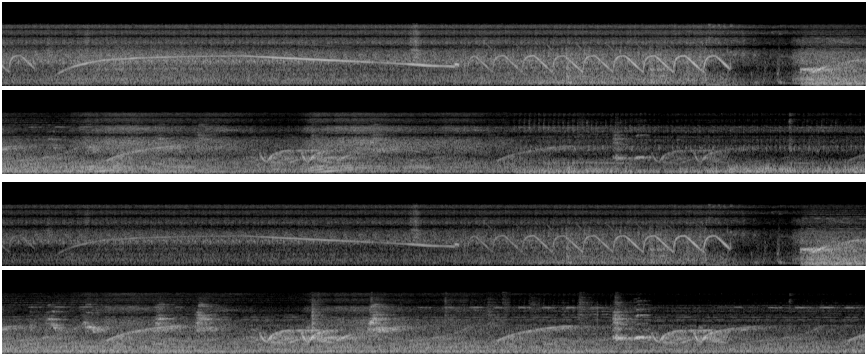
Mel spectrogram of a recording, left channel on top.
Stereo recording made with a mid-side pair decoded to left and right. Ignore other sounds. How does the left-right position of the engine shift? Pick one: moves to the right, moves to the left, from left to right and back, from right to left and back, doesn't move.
doesn't move.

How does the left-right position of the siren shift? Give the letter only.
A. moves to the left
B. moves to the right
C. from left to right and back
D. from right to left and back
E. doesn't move
B.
